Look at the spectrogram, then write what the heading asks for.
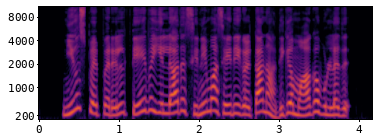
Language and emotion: Tamil, angry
